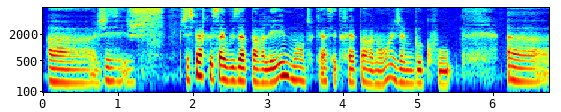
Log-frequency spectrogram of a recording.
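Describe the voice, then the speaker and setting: A woman working as a wellness coach, speaking casually and encouragingly, with hesitant restarts, sometimes dropping to a soft hush to guide breathing exercises. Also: lowish voice, fairly even intonation, takes it slowly. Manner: drops to a soft hush while guiding breathing. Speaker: wellness coach offering private sessions and massages. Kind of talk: casual self-help talk with guided breathing.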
